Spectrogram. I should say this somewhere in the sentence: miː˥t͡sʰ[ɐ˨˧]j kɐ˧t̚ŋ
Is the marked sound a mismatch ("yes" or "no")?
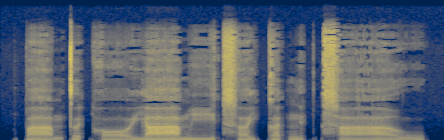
no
